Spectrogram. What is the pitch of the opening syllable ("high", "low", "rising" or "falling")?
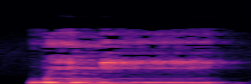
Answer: high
